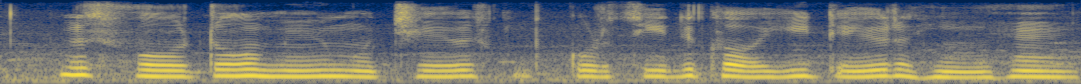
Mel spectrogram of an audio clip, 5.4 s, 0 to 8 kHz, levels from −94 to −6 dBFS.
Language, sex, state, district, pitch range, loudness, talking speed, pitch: Hindi, female, Madhya Pradesh, Katni, 170-185 Hz, -16 LUFS, 100 wpm, 180 Hz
